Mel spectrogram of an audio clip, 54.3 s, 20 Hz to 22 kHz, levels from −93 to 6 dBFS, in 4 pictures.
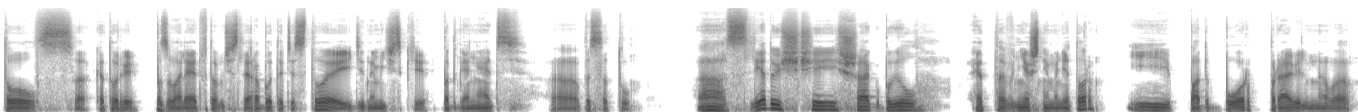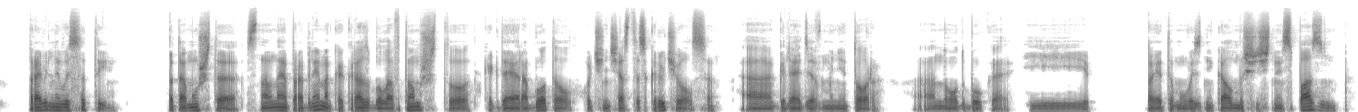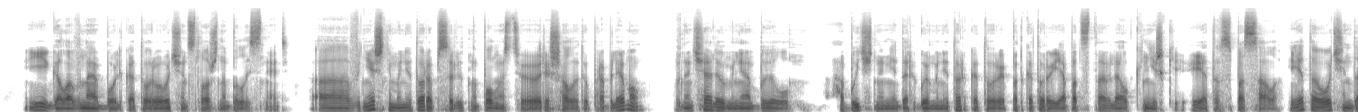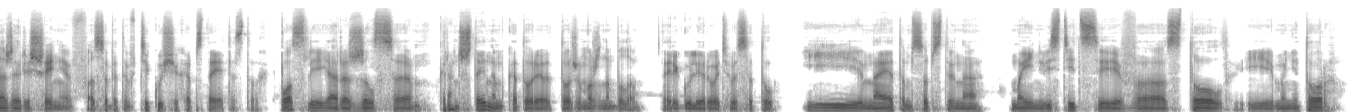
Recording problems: none

